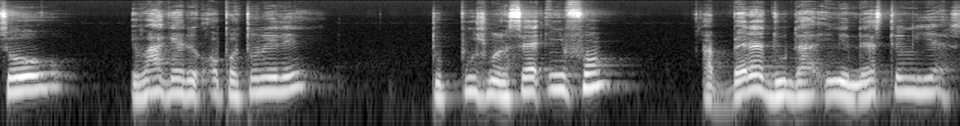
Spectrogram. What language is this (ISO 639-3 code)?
lir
